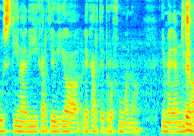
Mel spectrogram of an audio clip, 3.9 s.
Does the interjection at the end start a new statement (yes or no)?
no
